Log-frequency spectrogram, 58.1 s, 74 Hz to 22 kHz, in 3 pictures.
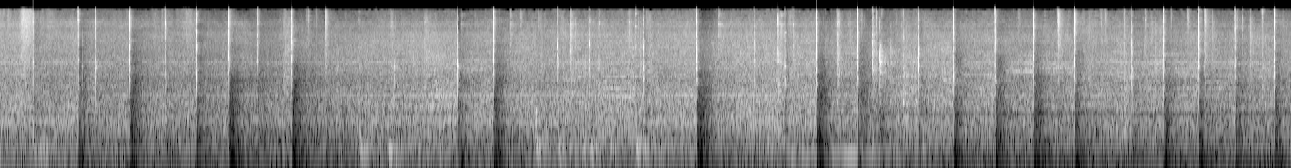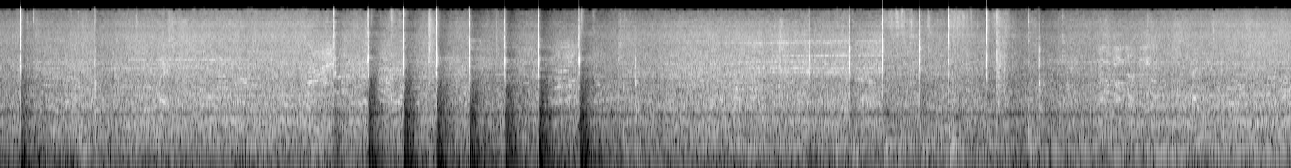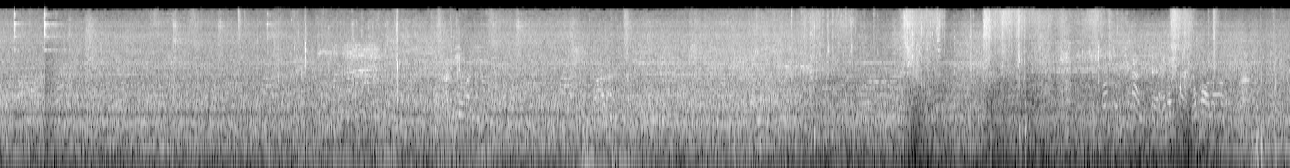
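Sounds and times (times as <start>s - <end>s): hubbub of voices: 0.0s - 58.0s.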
